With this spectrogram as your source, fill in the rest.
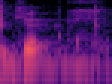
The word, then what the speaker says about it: Duke: want to pronounce it obviously say juk or say duke and you know the sort of British language Scottish English whatever they say juke like as if it's like a jukebox so they say it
